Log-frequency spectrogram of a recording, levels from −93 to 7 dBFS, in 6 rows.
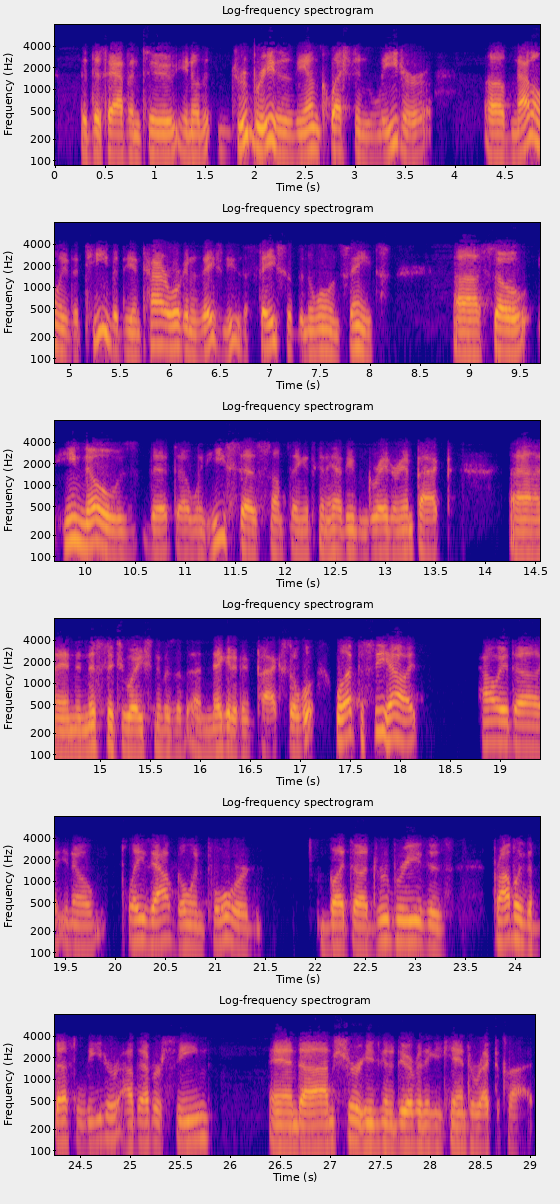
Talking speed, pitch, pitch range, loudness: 205 wpm, 120 Hz, 115-135 Hz, -22 LUFS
